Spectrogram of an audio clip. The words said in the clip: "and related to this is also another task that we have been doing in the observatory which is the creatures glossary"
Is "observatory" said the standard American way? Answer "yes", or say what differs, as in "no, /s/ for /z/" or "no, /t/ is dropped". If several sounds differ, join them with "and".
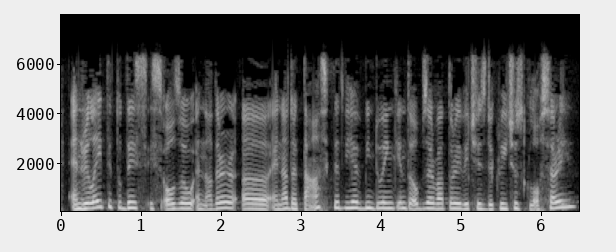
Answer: yes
